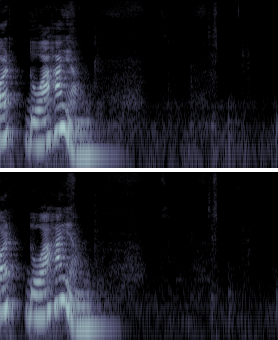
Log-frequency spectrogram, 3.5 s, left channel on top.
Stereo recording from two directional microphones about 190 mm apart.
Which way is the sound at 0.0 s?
35° left (ahead or behind).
